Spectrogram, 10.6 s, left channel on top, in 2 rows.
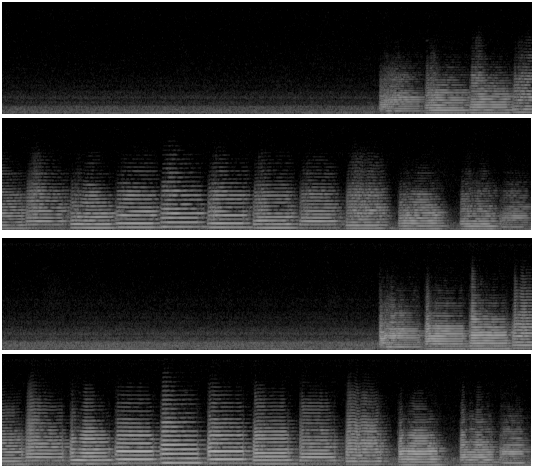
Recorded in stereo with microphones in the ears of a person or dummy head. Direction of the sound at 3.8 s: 65° right (ahead or behind).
